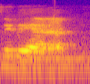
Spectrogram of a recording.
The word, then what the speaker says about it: Nevada: Las Vegas, Nevada. Nevada, not Nevada, Nevada. That's what it's kind of pronounced.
